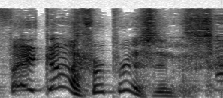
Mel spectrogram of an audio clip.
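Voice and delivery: high, laughing repeat of the line. Retold or imitated. Retelling Pryor walking around, high and laughing. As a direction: giggle the punchline out.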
